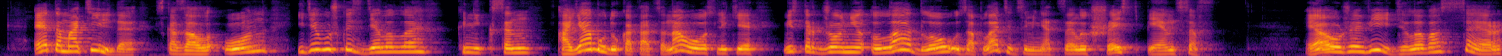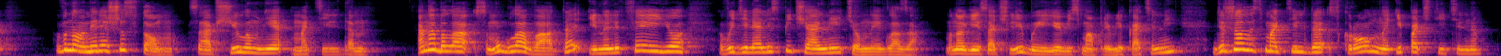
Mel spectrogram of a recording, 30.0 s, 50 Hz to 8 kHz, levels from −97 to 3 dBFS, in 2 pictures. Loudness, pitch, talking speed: -22 LUFS, 230 Hz, 110 wpm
